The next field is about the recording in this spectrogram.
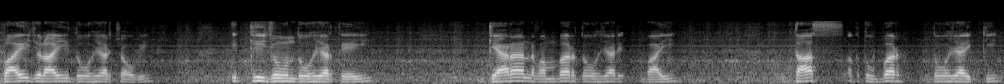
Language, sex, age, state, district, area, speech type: Punjabi, male, 45-60, Punjab, Mansa, urban, spontaneous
